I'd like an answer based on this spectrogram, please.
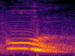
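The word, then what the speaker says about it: کوه: এরপরে উ, উচ্চারণটা হবে কুহ, কুহ মানে পাহাড়। যখন আমরা এরকম বর্ণ দেখতে পাবো বা এরকম গঠনে অন্য কোনো শব্দ লেখা থাকবে তখন তার উচ্চারণটা এভাবে বুলান্দ বা লম্বা করে করতে হবে, কুহ।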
